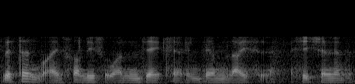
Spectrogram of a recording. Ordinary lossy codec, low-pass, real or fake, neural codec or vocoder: none; 3.6 kHz; fake; codec, 16 kHz, 0.8 kbps, ZipCodec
